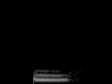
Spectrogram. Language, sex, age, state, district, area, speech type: Manipuri, female, 18-30, Manipur, Kangpokpi, urban, conversation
